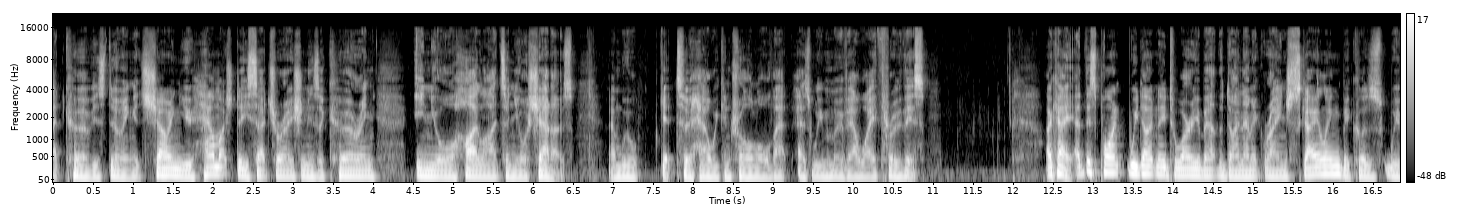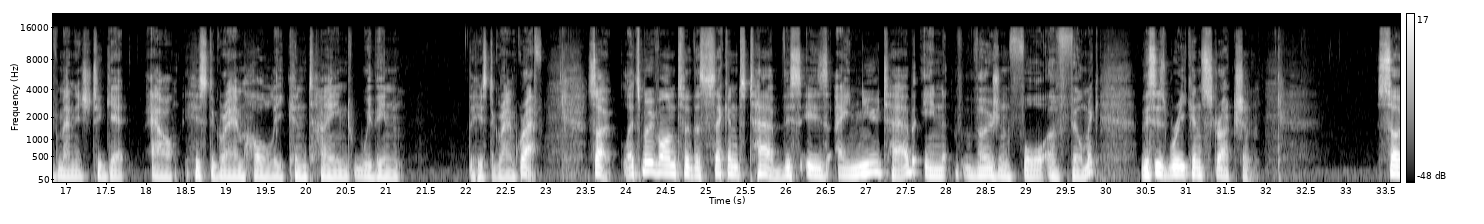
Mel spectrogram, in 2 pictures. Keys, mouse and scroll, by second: 25.2 click.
